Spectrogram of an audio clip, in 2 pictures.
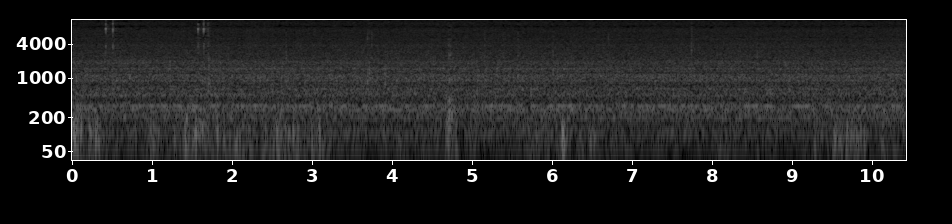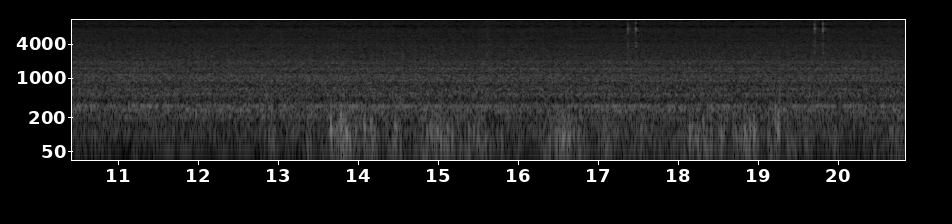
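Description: Thumbs click buttons on a handheld game controller.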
